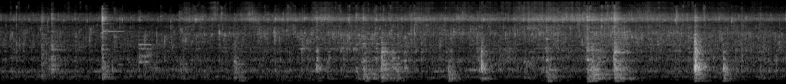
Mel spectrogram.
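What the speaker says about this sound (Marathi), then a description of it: "कांदा कांदा परततोय" Three sliced onions sautéing in a pan with oil, giving a continuous bright sizzle and occasional stirring scrapes and taps, close by with no voices.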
